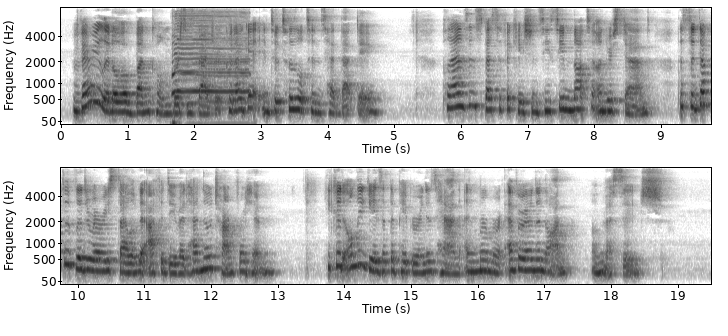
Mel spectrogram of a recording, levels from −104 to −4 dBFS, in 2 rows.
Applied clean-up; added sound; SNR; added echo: none; Wind instrument, woodwind instrument; 0 dB; reverberation time 0.5 s.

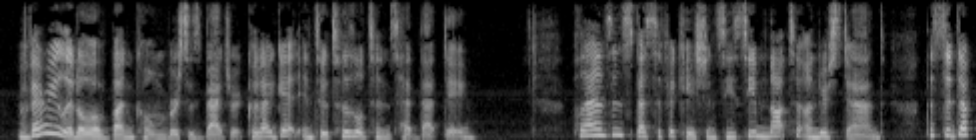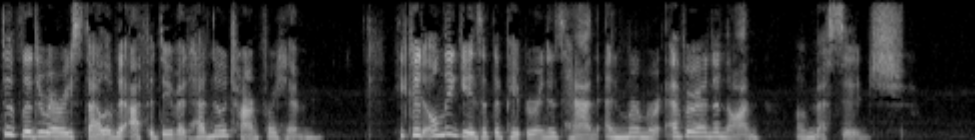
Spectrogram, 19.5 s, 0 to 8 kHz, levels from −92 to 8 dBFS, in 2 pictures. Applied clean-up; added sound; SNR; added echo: none; none; none; none.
